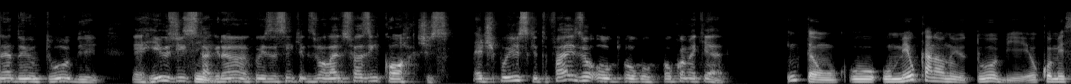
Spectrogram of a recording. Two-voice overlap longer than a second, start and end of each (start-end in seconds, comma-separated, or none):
none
